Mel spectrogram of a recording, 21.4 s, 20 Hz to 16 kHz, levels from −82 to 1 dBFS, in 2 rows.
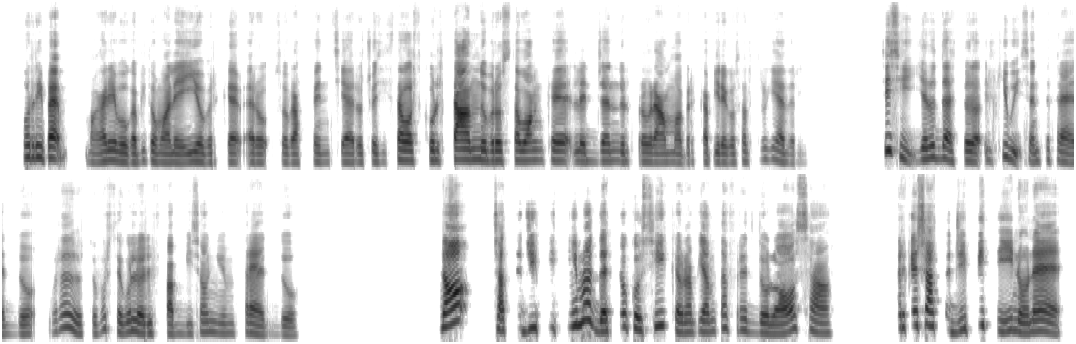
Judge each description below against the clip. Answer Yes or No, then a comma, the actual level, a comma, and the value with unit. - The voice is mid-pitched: Yes, medium, 175 Hz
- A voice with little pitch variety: No, average, 4.2 semitones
